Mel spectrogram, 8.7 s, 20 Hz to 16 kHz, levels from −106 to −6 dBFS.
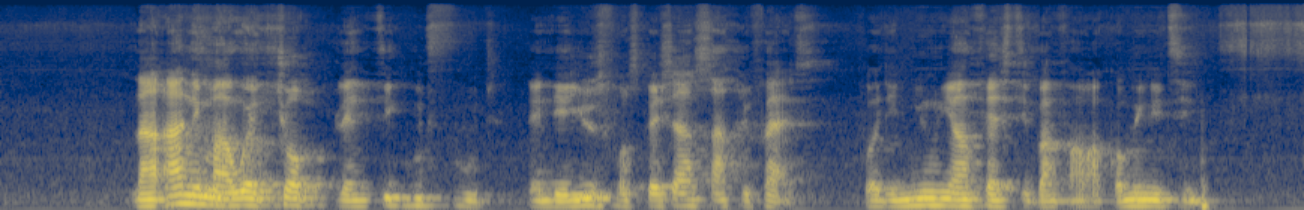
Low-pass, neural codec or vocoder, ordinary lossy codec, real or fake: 14.4 kHz; codec, 44.1 kHz, 7.8 kbps, Pupu-Codec; none; fake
